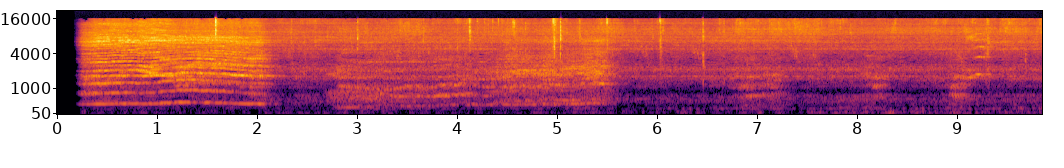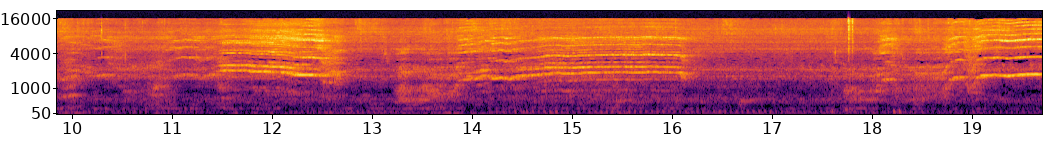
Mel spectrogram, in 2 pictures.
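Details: Mother dog nursing her puppies; high, wavering harmonic whines and squeals rise and fall in bursts of a few seconds, over a steady hissing background.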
